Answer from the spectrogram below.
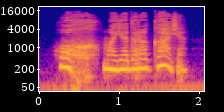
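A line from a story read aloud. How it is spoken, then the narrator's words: Quiet whisper. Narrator (Russian): Графиня тихонько прошептала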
